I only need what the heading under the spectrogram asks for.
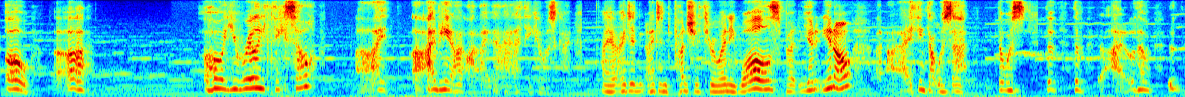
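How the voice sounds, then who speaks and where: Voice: mid-range voice, a little slow, pushed and bright, soft background music. A performer voicing a flustered young prince who stammers and doubts himself in a tabletop game. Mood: flustered, timid. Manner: stammering, hesitant.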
